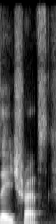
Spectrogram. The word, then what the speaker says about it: Ahrefs: pronounce it at our company is Ahrefs.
